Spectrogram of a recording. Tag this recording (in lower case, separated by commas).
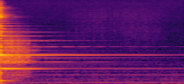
musical instrument, harp, music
